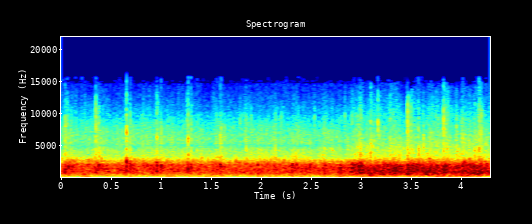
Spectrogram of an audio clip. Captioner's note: applause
